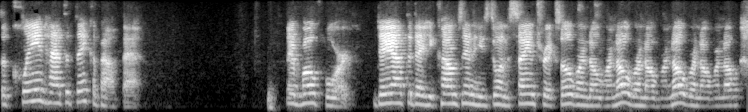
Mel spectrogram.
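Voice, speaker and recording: A woman's voice: medium pitch, brisk, sharp tone. A woman teacher hosting an interactive children's read-aloud, telling the story expressively and putting repeated questions to her listeners.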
